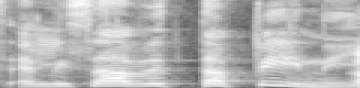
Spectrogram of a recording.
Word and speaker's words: Elisavet Tapini: Yes, Elisavet Tapini.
